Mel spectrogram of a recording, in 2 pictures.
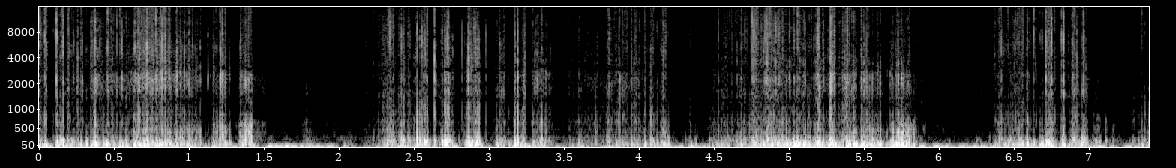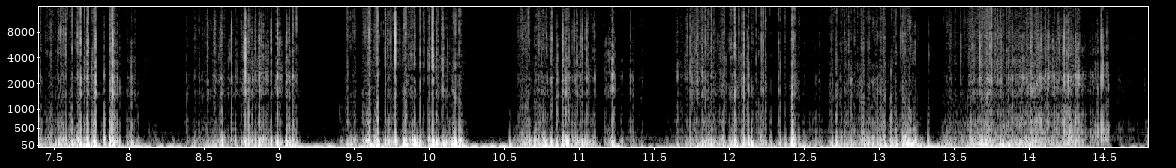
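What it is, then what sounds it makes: Foam sponge scratched. A solid, soft, coarse-pored orange foam sponge block is held in the hand and scratched with long dark-painted nails. The result is a dense, low, rumbling scratching texture in steady bursts, broken by brief near-silent pauses between strokes.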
